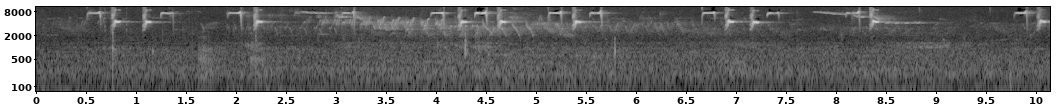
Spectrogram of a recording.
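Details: Great tit singing on 3 April 2022: bright, sharp two-note phrases repeated in rhythmic bursts, high and ringing, with brief pauses between series, over a soft chatter of other birds and faint background hiss.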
